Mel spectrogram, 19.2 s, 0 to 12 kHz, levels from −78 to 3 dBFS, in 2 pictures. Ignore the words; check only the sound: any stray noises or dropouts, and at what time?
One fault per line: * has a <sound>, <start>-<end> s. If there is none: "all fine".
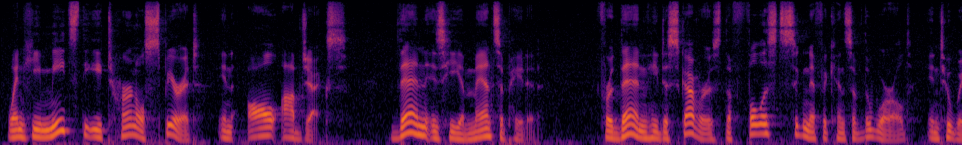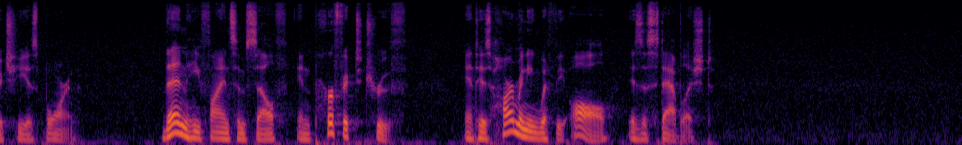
all fine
